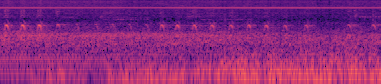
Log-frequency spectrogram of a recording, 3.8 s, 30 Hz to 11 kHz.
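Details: Eaglet chick recorded 2 April 2014, giving a fast run of short, thin, high cheeps, roughly six per second throughout, over a steady low rumble and a faint constant high-pitched hum.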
